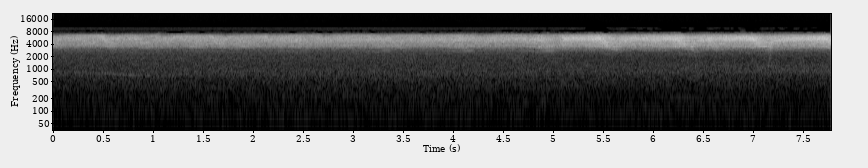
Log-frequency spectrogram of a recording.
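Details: Steady high-pitched buzzing drone of a dog-day cicada on a summer night, swelling louder and harsher in the last few seconds.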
